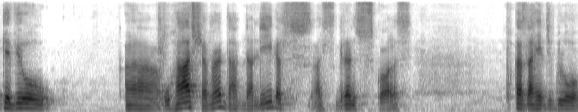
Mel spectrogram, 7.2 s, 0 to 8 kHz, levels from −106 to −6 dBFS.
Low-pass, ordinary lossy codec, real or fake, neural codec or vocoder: 7.2 kHz; MP3, 64 kbps; fake; codec, 16 kHz in and 24 kHz out, 1.1 kbps, FireRedTTS-2 codec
